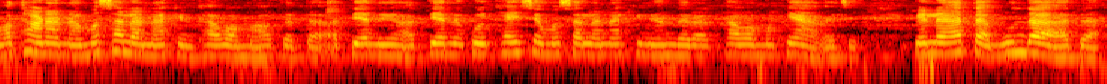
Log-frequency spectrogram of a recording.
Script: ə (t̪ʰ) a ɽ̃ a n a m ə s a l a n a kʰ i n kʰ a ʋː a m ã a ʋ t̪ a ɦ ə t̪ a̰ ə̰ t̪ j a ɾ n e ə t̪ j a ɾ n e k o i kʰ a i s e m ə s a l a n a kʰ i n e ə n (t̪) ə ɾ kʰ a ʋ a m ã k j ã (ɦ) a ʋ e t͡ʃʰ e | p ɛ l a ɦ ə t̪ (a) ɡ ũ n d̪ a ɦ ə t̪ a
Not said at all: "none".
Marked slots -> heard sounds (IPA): t̪ʰ, d̪, none, a

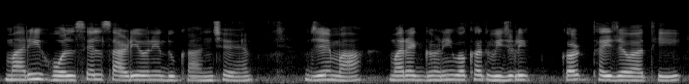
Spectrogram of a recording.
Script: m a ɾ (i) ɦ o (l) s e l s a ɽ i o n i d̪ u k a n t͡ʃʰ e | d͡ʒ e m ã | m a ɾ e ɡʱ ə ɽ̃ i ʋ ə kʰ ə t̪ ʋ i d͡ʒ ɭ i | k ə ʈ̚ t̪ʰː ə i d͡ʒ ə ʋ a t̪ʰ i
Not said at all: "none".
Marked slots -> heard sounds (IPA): i, l

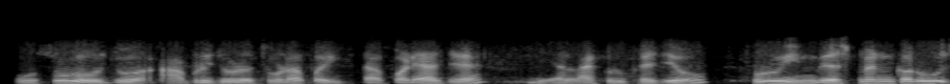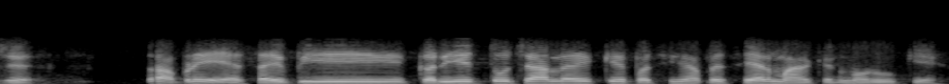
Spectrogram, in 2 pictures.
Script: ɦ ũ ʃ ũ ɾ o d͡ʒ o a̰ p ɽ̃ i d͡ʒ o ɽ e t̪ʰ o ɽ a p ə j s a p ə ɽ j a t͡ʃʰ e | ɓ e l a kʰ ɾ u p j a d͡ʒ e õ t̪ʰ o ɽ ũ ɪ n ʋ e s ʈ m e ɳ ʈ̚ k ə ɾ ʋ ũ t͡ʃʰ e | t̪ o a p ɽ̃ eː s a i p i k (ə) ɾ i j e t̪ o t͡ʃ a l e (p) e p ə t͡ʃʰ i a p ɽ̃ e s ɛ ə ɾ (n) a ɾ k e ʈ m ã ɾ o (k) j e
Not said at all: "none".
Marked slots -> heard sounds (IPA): ə, k, m, k

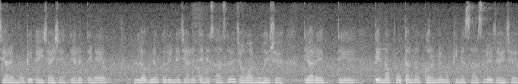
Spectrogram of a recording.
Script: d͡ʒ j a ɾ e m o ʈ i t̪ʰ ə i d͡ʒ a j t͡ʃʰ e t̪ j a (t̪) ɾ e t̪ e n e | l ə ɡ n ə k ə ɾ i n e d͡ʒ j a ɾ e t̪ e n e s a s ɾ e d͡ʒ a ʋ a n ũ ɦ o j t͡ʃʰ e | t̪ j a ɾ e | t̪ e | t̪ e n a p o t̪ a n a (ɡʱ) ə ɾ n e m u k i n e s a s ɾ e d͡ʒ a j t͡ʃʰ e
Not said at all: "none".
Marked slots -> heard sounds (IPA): none, ɡʱ

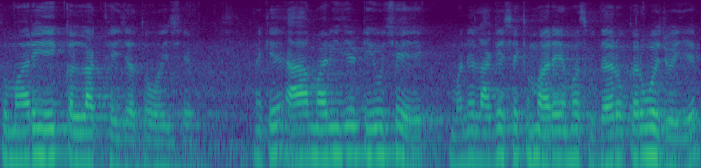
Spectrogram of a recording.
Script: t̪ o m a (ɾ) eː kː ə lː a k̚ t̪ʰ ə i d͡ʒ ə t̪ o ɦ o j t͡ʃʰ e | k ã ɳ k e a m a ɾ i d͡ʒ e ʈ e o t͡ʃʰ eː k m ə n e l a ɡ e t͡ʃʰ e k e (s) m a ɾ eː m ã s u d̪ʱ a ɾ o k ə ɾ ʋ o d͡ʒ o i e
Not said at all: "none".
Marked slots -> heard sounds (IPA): ɾ, none

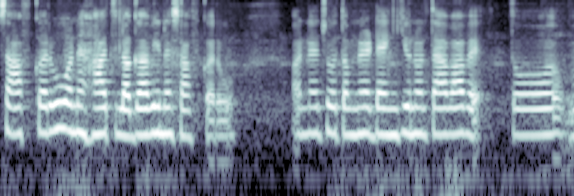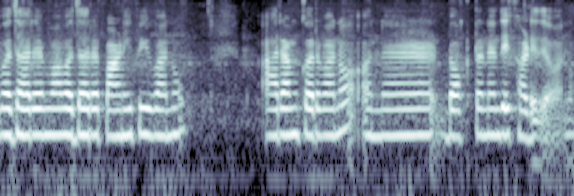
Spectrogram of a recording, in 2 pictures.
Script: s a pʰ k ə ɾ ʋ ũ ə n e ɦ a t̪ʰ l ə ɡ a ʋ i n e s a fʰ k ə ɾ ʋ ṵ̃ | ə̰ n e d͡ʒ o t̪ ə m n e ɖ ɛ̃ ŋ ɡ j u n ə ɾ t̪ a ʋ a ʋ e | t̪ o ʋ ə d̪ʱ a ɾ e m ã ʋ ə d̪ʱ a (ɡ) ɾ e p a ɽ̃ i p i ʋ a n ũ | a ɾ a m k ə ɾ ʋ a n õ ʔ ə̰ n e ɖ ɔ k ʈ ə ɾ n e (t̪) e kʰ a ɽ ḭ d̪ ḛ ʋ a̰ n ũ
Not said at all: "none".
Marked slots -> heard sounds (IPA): none, d̪

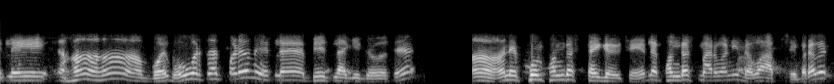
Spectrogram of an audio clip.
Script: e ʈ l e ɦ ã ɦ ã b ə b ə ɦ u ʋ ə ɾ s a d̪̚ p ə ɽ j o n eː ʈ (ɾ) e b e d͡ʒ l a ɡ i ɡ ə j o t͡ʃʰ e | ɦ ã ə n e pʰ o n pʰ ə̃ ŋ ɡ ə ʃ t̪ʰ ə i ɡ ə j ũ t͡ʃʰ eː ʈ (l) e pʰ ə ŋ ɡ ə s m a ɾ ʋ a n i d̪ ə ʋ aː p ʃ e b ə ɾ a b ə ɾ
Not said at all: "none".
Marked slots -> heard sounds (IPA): l, l

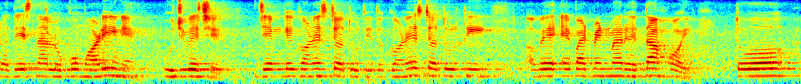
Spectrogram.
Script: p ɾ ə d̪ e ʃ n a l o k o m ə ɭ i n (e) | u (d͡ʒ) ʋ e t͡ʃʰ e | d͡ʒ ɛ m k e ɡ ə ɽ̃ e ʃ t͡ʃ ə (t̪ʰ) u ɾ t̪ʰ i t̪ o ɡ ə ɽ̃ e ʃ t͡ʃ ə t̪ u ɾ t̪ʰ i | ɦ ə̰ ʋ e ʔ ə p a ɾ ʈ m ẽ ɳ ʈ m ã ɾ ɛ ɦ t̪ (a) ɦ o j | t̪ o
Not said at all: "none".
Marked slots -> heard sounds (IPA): e, d͡ʒ, t̪, a

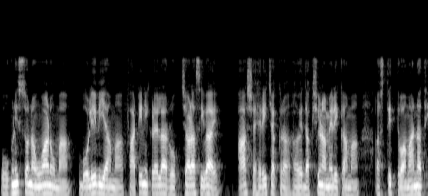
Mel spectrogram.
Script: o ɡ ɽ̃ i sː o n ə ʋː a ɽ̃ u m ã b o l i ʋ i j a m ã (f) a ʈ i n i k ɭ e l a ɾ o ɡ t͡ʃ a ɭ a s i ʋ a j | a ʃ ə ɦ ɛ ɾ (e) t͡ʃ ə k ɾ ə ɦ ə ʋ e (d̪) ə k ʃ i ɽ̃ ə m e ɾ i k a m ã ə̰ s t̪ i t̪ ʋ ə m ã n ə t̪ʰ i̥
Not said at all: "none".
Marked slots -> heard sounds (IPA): f, i, d̪

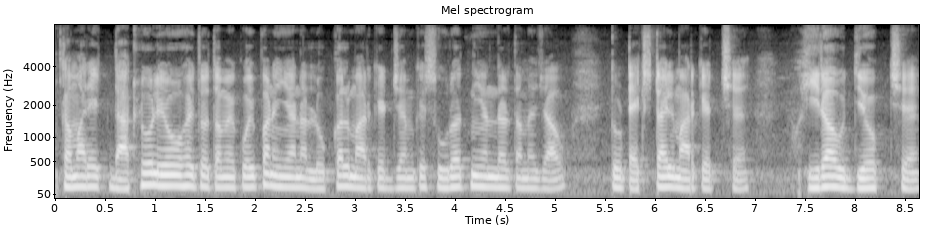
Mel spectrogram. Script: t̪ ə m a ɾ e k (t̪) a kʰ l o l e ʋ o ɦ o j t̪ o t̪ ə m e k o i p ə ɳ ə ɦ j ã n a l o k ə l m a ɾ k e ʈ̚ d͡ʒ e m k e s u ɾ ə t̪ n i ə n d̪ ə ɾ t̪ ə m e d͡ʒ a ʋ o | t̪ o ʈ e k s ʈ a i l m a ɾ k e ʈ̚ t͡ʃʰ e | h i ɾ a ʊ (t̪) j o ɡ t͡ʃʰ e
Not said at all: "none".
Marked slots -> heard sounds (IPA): d̪, d̪

